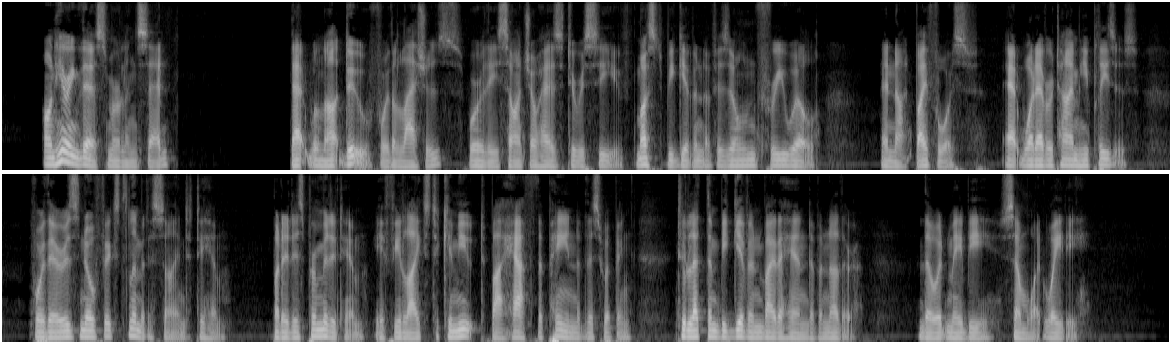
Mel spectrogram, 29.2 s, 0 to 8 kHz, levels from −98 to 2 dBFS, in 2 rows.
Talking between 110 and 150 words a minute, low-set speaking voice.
No: average, 160 wpm; very low, 95 Hz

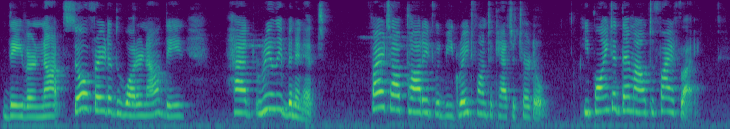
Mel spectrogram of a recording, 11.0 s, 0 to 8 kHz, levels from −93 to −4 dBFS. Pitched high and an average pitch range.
No: very high, 270 Hz; wide, 6.0 semitones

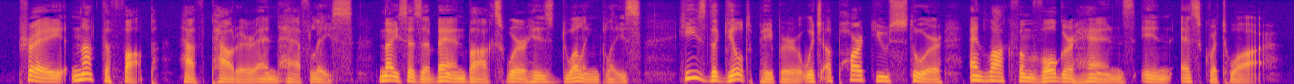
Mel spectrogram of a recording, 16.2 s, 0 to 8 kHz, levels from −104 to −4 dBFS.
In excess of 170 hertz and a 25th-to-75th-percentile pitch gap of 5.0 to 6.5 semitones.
No: low, 105 Hz; wide, 5.6 semitones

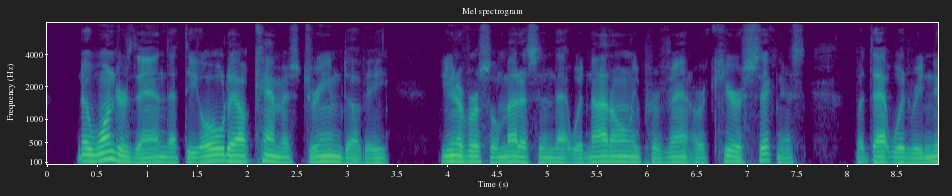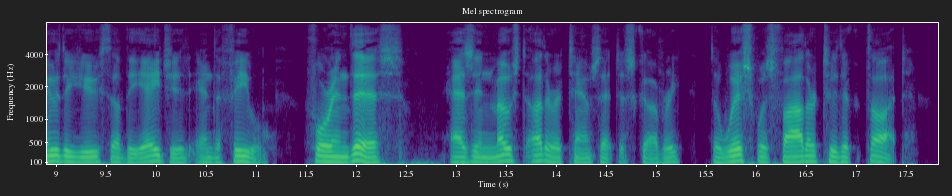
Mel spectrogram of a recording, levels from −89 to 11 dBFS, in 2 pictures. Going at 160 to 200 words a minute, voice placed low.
Yes: average, 170 wpm; low, 105 Hz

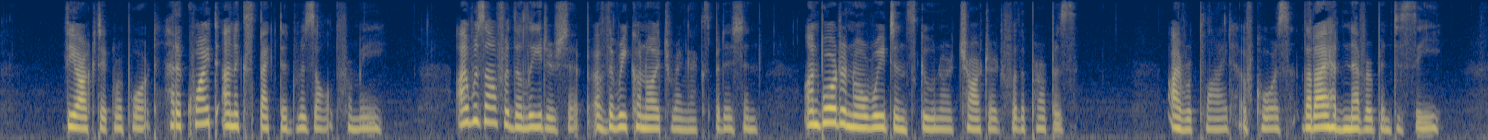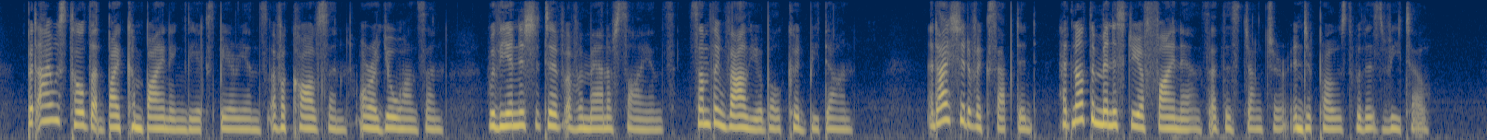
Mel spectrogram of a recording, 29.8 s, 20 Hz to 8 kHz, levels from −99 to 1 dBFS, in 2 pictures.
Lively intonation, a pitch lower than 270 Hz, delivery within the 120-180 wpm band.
No: average, 3.0 semitones; high, 190 Hz; average, 175 wpm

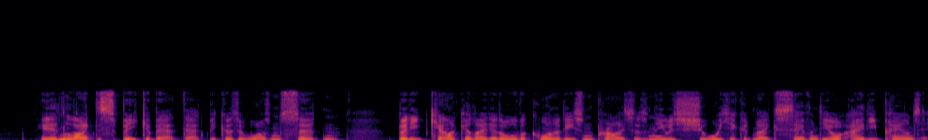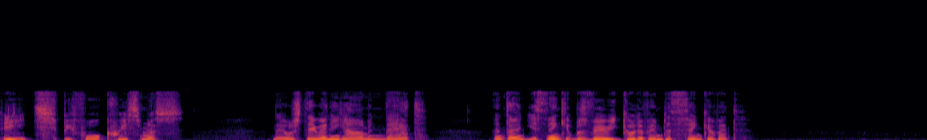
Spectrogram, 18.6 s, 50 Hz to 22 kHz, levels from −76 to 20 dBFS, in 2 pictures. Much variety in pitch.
Yes: wide, 6.9 semitones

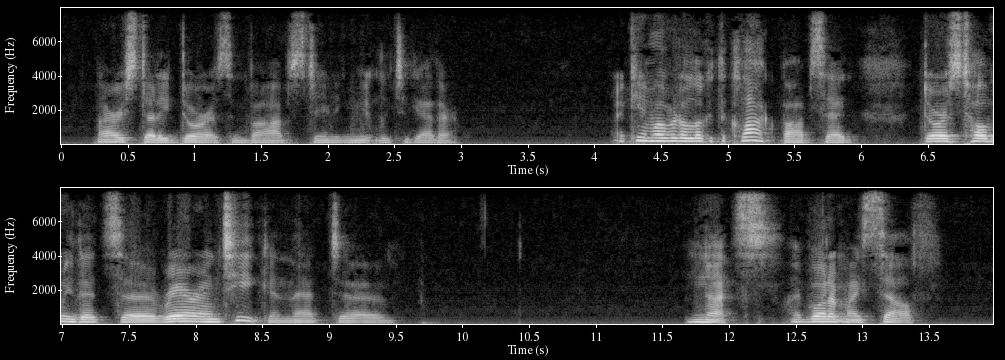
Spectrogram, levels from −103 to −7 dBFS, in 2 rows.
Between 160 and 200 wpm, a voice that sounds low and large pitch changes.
No: average, 145 wpm; low, 115 Hz; wide, 6.0 semitones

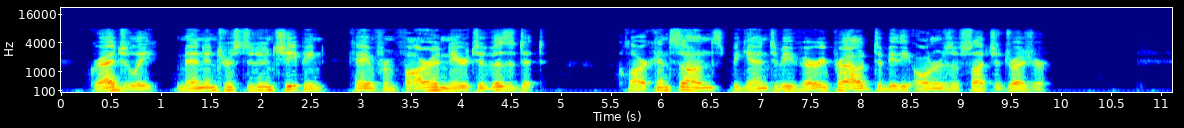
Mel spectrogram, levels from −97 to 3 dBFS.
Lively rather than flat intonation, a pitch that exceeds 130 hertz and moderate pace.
No: wide, 6.9 semitones; low, 110 Hz; average, 155 wpm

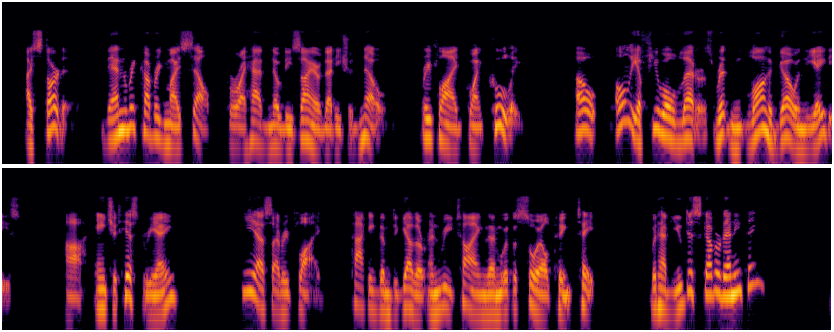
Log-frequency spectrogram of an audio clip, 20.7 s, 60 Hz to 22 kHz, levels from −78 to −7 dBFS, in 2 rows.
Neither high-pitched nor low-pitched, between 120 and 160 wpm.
Yes: medium, 145 Hz; average, 150 wpm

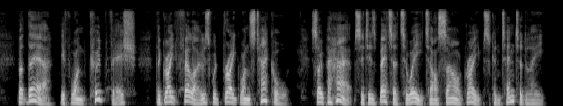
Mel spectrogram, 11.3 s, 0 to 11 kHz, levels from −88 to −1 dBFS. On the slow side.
Yes: slow, 130 wpm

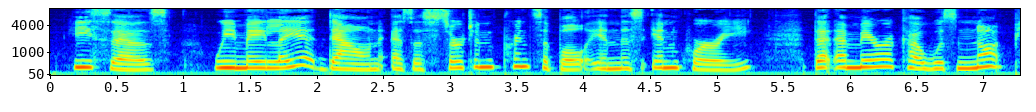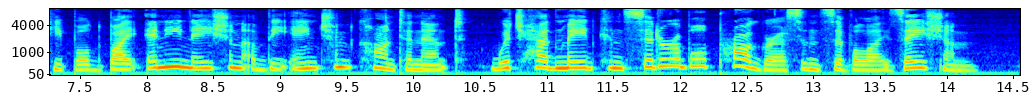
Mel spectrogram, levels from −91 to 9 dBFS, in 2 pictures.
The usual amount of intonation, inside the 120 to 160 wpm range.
Yes: average, 4.7 semitones; average, 140 wpm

